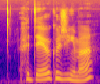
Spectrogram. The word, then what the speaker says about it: Kojima: Well, Hideo Kojima.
